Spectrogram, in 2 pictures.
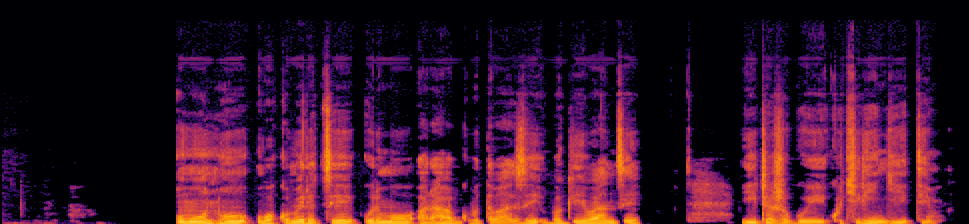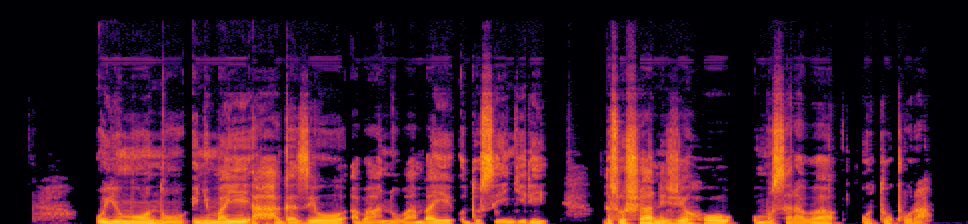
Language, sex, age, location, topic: Kinyarwanda, male, 18-24, Huye, health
